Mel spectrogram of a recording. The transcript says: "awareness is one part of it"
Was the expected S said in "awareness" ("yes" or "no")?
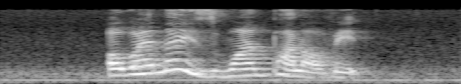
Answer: no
